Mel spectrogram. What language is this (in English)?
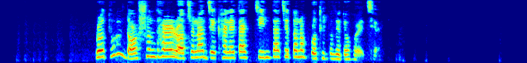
Bangla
